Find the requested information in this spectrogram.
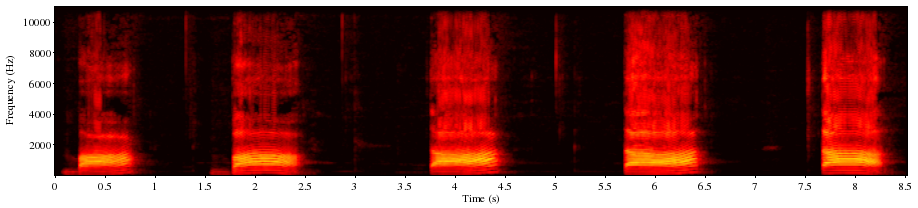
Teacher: जुबान की नोक सामने वाले ऊपर के दो दांतों की जड़ से जब लगती है तो ता अदा होता है। · बा अदा होता है दोनों होंठों को मिलाने से।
